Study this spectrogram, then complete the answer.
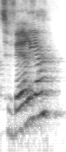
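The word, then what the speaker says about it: טבריה: haifa this is tiberius and tiberius we pronounce tevelia this is tel aviv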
